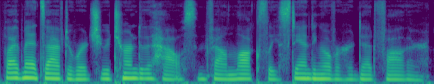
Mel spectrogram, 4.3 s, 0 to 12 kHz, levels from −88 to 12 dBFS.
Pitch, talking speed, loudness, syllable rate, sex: 145 Hz, 220 wpm, -18 LUFS, 6.3 syllables/s, female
